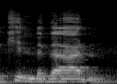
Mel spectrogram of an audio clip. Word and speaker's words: kindergarten: The kindergarten. It's spelled Garten, but it's pronounced garden.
